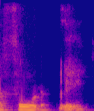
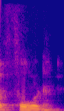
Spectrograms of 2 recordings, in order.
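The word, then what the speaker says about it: fjord: इस लेक को हम कहते हैं एस अ फोर्ड। एफ जे ओ आर डी जे is always silent over here. So we call it एज अ फोर्ड।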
